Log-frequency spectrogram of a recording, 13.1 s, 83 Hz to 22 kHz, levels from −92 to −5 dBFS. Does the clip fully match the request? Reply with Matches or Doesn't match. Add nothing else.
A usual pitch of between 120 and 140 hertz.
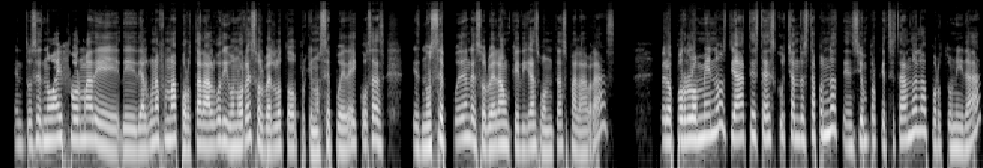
Doesn't match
